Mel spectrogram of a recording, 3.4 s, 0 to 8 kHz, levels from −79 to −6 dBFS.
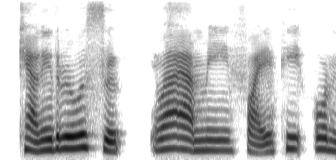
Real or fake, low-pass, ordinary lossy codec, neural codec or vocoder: fake; none; none; codec, 16 kHz, 0.5 kbps, FunCodec, trained on LibriTTS, 25 frames a second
